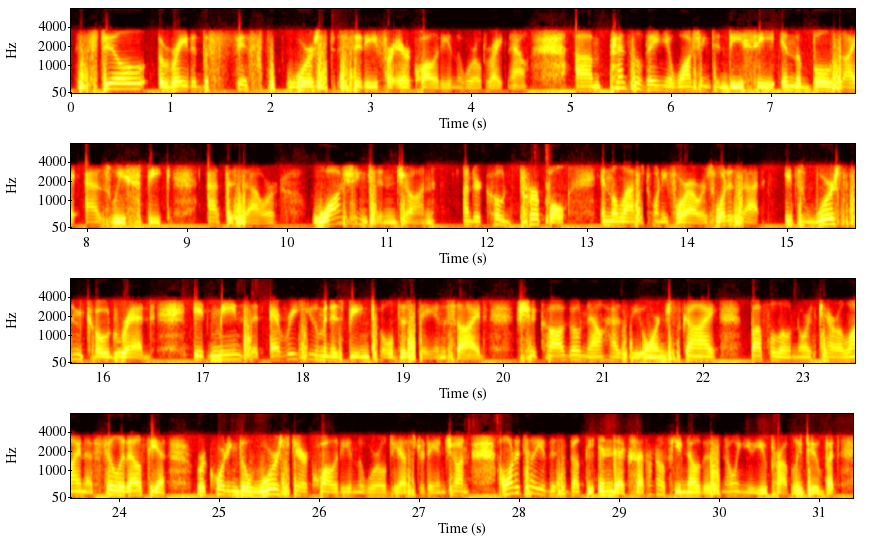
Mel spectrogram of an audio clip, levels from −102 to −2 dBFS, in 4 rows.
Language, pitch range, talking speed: English, 120-150 Hz, 190 wpm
